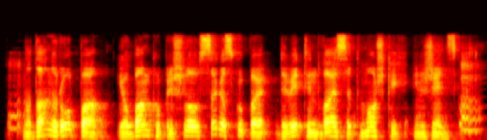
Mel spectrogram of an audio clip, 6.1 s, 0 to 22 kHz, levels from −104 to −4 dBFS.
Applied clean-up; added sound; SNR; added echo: neural mask model DeepFilterNet 3.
